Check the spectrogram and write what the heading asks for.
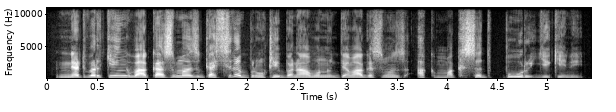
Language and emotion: Kashmiri, neutral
